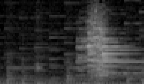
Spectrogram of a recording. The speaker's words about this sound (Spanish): La maraca.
